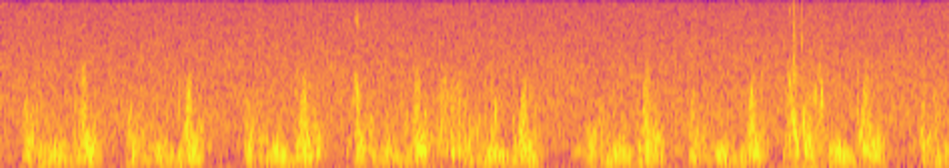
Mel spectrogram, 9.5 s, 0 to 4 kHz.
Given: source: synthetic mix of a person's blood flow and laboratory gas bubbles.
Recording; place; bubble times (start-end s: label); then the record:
Doppler ultrasound of blood flow; precordium
3.49-3.65 s: bubbles
4.33-4.63 s: bubbles
4.88-5.01 s: bubbles
7.81-8.29 s: bubbles
From the record:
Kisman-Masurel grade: 223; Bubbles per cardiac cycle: several, 3 to 8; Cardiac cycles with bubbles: 10 to 50%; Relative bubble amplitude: loud (0.450 to 0.775); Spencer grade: 2 (many but less than half of the cardiac periods contain bubble signals, singularly or in groups); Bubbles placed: only in the low amplitude regions of the cardiac cycle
